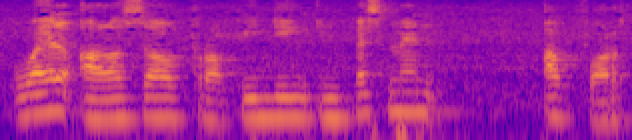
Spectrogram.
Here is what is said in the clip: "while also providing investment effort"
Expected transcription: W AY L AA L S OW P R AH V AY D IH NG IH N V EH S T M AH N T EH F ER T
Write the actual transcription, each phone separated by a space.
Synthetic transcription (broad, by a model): W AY L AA L S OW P R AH F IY D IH NG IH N F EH S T M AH N T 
